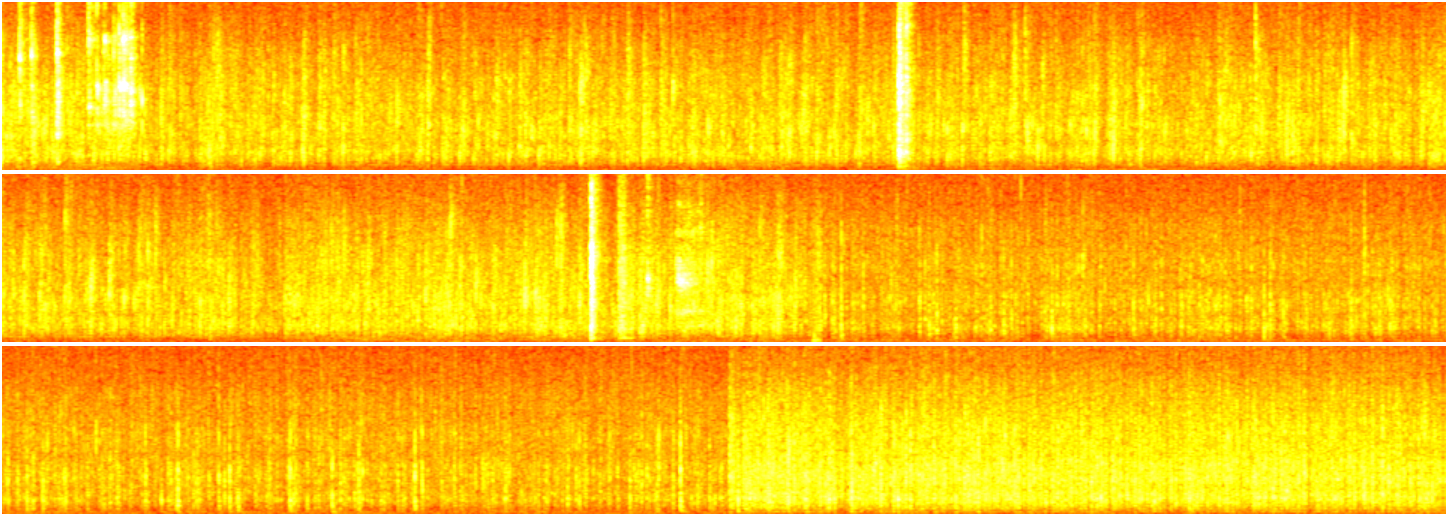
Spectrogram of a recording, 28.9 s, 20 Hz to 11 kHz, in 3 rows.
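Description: Heavy rain pattering steadily on a tent, with two sharp clinks of a glass bottle or glass on the table about six and fourteen seconds in. From about 24 seconds in the rain is louder and brighter, heard from outside the tent.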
